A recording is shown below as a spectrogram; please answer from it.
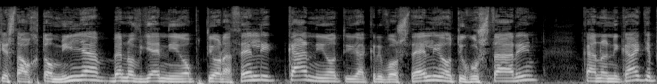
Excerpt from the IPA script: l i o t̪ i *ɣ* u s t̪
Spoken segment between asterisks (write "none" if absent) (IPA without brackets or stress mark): ɣ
